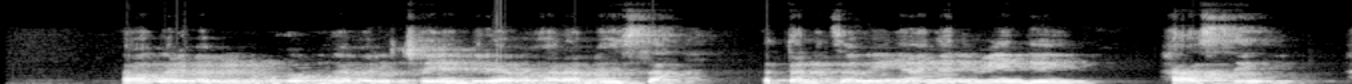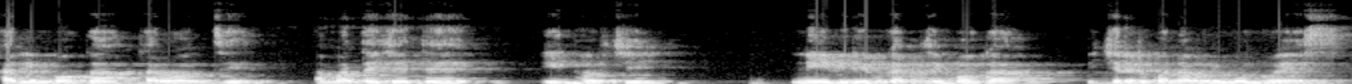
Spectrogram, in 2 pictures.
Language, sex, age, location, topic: Kinyarwanda, female, 36-49, Kigali, agriculture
